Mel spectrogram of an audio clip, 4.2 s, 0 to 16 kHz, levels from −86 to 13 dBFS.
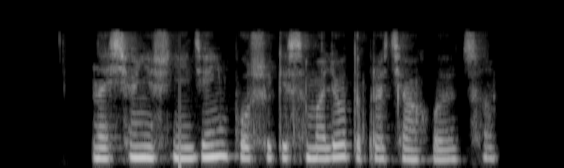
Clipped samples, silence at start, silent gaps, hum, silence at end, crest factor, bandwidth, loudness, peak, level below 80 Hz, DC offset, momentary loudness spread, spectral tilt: under 0.1%; 0.7 s; none; none; 0.5 s; 14 dB; 8 kHz; -19 LUFS; -6 dBFS; -56 dBFS; under 0.1%; 11 LU; -4 dB/octave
